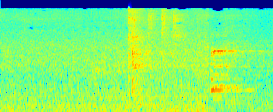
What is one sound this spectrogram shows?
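Heavy dumbbells clank as they are lowered.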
